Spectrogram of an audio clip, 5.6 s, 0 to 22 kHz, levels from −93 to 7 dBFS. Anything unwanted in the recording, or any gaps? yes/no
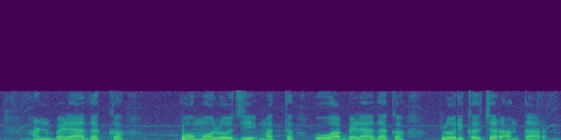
no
